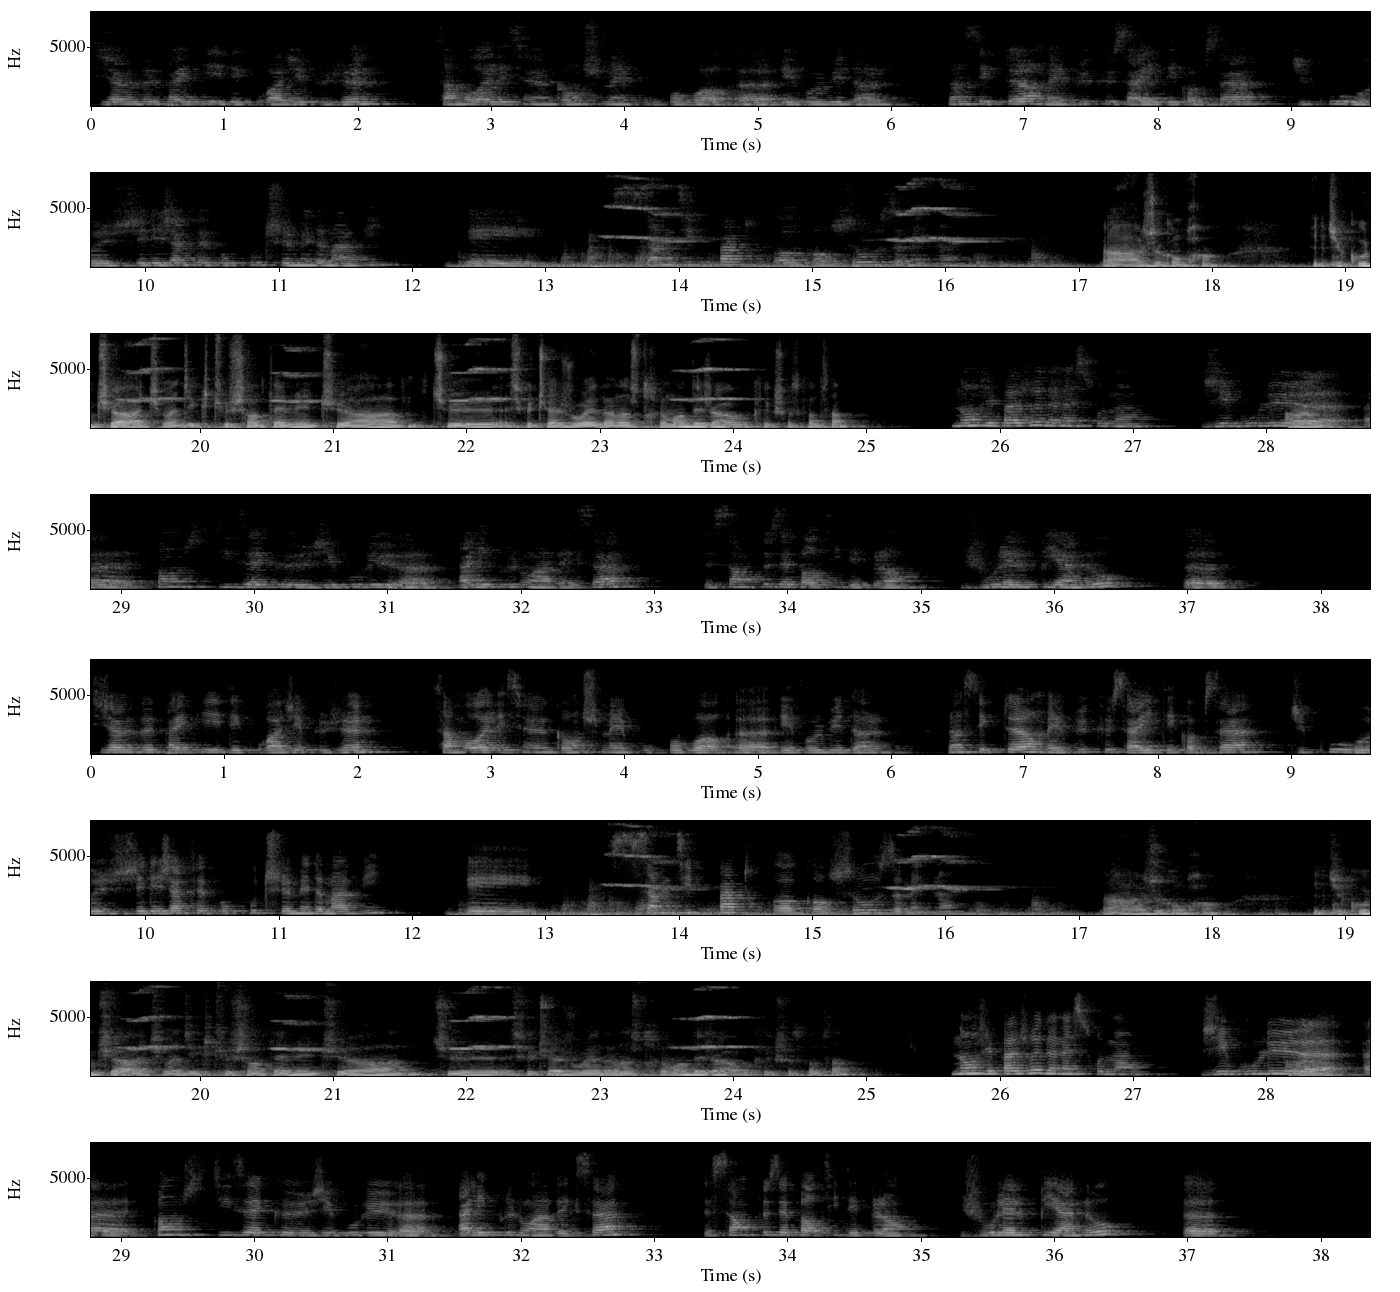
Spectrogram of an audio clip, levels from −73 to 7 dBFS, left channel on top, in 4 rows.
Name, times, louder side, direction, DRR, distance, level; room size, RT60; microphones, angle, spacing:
voice 1, 0.0-2.1 2.6-6.0 6.4-8.7 9.0-11.8 12.4-12.9 13.5-14.4 14.7-16.1 25.6-27.0 27.5-32.7 33.4-34.9 35.3-36.5 37.0-37.2, right 2 dB, 55° right, 6 dB, 0.4 m, -33 dB
sound 1, 12.2-21.3 21.8-22.4 22.7-24.5, equal, 20° left, 0.7 m, -37 dB
voice 2, 17.2-18.5 18.8-24.8 28.1-28.5, left 3 dB, 50° left, 8 dB, 0.3 m, -25 dB
3.0 x 2.2 x 3.5 m, 0.64 s
head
